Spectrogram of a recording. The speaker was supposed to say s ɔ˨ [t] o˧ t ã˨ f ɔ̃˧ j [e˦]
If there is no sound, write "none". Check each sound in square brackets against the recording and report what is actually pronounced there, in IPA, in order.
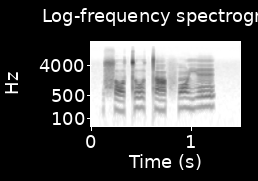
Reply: t, e˦

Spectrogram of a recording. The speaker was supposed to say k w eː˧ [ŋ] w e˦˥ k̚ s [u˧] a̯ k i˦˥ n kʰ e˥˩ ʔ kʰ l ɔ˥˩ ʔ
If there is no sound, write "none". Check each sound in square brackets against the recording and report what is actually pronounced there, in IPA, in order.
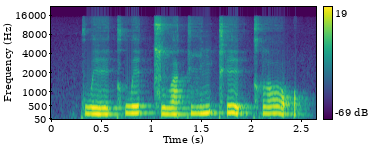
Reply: kʰ, u˧

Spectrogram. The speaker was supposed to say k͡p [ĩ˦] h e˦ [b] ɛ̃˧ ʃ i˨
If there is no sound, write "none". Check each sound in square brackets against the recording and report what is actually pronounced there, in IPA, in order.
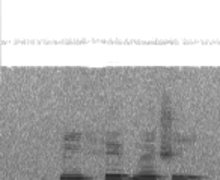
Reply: ĩ˦, b

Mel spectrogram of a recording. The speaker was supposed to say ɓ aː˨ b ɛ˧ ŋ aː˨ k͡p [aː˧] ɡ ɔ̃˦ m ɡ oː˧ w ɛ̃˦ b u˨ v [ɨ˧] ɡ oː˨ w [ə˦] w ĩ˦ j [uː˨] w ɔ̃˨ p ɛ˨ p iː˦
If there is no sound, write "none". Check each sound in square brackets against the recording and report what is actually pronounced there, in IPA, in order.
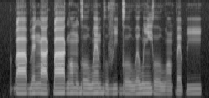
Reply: aː˦, i˧, ə˦, oː˨

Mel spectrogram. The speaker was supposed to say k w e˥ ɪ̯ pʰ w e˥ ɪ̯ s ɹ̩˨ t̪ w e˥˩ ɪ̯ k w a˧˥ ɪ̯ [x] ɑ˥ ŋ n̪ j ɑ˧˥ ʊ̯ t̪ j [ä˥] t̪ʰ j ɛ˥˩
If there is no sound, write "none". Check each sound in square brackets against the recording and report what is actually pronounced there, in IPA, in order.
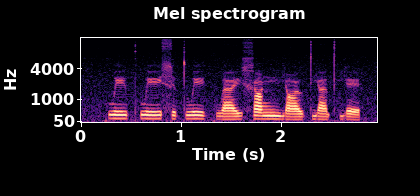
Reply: x, ä˥

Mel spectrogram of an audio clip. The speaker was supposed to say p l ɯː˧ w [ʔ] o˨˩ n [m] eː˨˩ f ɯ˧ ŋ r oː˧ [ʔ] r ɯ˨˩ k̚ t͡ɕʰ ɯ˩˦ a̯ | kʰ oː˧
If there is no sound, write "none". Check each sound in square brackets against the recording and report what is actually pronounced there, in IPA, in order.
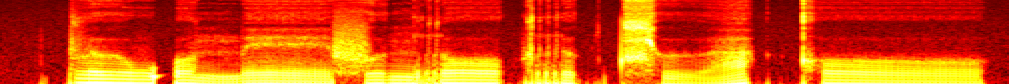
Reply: ʔ, m, k

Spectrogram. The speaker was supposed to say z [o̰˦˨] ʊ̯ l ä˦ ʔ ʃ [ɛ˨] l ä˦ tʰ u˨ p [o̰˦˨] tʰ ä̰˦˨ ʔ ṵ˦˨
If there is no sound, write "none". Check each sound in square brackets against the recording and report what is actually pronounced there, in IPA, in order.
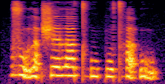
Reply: o̰˦˨, ɛ˦, o˨

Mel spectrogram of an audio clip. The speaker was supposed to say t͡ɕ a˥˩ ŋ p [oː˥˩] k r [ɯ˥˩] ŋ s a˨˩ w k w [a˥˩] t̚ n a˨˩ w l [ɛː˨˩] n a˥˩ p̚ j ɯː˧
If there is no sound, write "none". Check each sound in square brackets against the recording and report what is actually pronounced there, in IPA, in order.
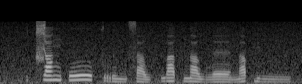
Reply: oː˥˩, ɯ˩˦, a˥˩, ɛː˨˩

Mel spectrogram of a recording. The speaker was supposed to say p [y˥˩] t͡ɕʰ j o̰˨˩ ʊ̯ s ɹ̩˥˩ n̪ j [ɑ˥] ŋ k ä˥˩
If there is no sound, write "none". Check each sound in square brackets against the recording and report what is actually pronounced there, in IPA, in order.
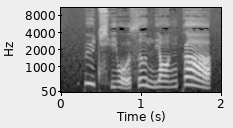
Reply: y˥˩, ɑ˧˥

